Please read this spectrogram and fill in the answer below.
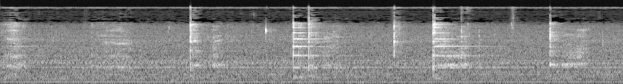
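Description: A metal utensil clinking against the rim of a pot about five times, roughly a second apart, each clink ringing briefly, as pieces of lamb brain are turned in a wet marinade.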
